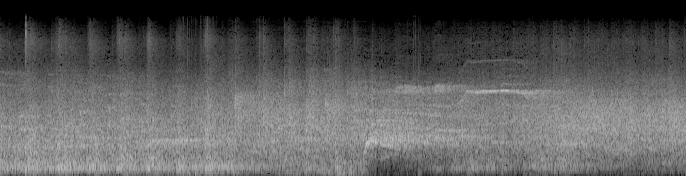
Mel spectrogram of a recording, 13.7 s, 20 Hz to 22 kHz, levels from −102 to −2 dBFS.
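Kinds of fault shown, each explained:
Uninitialised buffer: at 0.52 s a single crack is heard, lasting only about 0.73 ms. Memory that held no audio yet was played out as samples, and a block this short, fitting a 32-sample buffer, gives a crack rather than a burst of noise.
Processor overload crackle: from 3.67 to 4.34 s and again from 8.16 to 8.41 s, gritty crackle rides on the audio. Repeated missed deadlines each skipped a short stretch, pointing to buffers near 3 ms, with around twenty misses first and around seven later.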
